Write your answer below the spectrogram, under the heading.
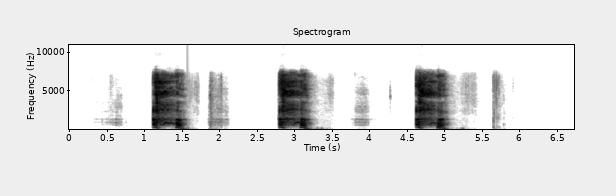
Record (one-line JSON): {"three_cough_length": "6.7 s", "three_cough_amplitude": 28000, "three_cough_signal_mean_std_ratio": 0.31, "survey_phase": "beta (2021-08-13 to 2022-03-07)", "age": "45-64", "gender": "Male", "wearing_mask": "No", "symptom_none": true, "smoker_status": "Never smoked", "respiratory_condition_asthma": false, "respiratory_condition_other": false, "recruitment_source": "REACT", "submission_delay": "2 days", "covid_test_result": "Negative", "covid_test_method": "RT-qPCR"}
